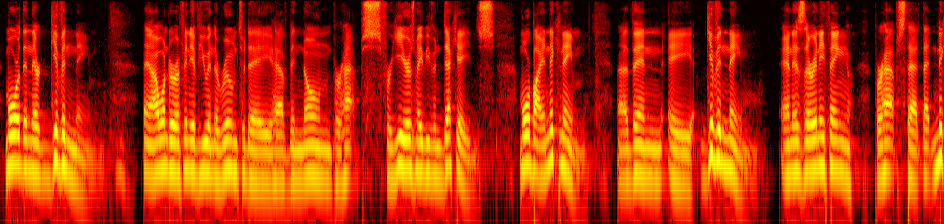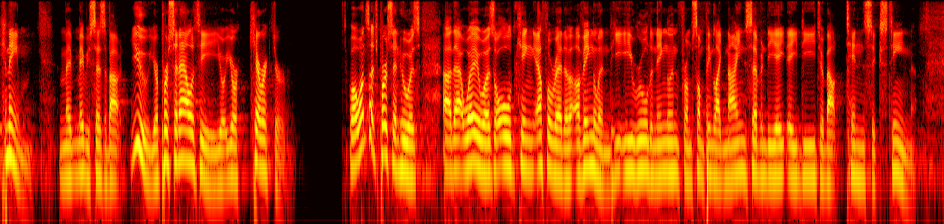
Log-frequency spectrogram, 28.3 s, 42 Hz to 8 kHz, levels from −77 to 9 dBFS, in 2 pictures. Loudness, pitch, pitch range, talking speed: -17 LUFS, 140 Hz, 125-150 Hz, 170 wpm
